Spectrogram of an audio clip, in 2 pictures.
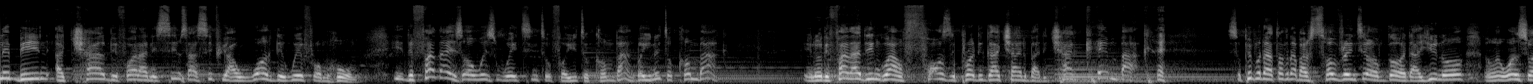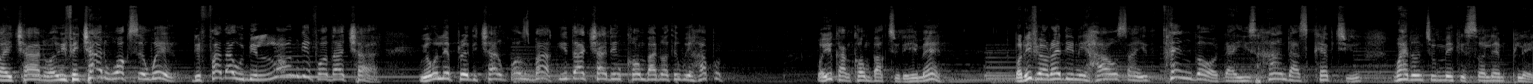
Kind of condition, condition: setting, large echoing room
